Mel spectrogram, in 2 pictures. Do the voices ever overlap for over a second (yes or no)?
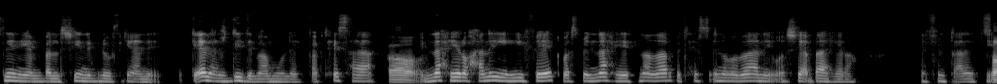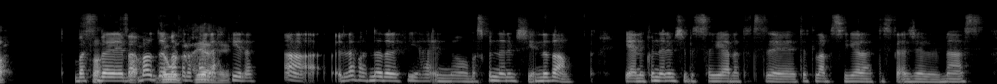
yes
